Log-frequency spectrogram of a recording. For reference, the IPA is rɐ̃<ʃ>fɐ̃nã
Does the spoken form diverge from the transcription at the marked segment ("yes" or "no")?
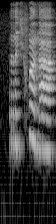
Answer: yes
